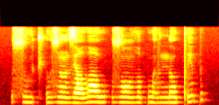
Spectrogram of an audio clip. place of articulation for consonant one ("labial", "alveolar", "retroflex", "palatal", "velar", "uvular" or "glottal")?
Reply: alveolar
